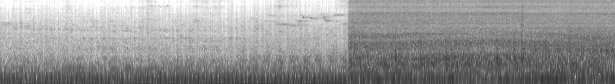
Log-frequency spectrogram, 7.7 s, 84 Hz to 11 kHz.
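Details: Range Rover P38 4.6 V8 running with a dull, irregular knock about three a second under a low rumble, with power loss, misfire and oil turning charcoal within months; owner suspects big-end bearings or piston rings.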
